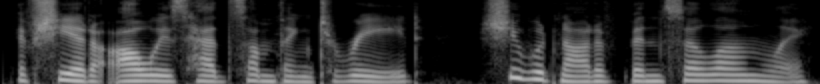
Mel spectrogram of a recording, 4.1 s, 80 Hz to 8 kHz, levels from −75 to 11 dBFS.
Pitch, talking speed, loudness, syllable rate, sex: 195 Hz, 220 wpm, -19 LUFS, 5.4 syllables/s, female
